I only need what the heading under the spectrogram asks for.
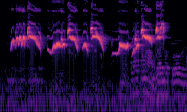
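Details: White-rumped shama singing on a training master recording, in harsher squawky phrases: loud, buzzy, rising-and-falling notes strung together without pause, ending in a fading rattle.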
